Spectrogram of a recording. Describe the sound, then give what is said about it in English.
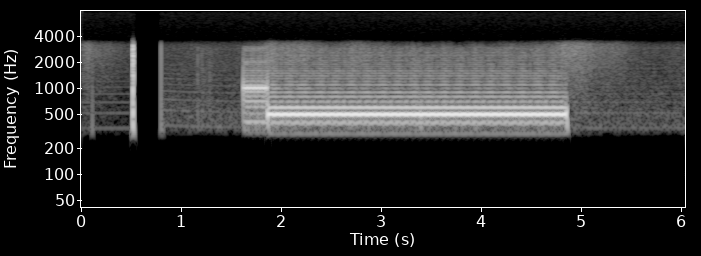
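Radio dispatch alert tones for an air medical service: after a few faint clicks, a short higher tone steps down into a long, steady lower tone lasting about three seconds, loud and clean. “Guthrie Air, standby for tones.”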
